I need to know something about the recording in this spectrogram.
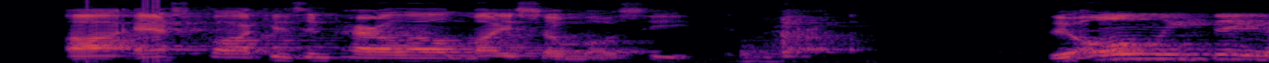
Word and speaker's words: MOSI: So the common lines are MISO, MOSI, and S-clock. And that's how you pronounce them. MISO, MOSI, S-clock.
